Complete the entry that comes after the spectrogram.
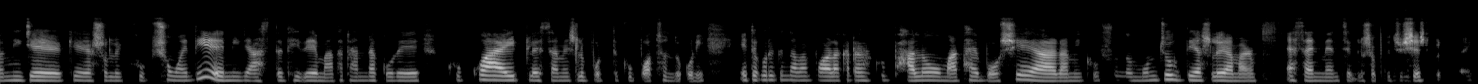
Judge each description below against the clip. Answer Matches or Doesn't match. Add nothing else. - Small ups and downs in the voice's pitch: Matches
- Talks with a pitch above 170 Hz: Matches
